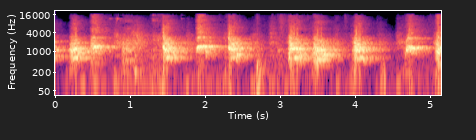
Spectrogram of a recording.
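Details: West Highland White Terriers Alfie and Crystal, about 7 and 8, play at killing balloons indoors in a kitchen, 2012; excited, shrill barks fire off irregularly in quick pairs and single yaps.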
